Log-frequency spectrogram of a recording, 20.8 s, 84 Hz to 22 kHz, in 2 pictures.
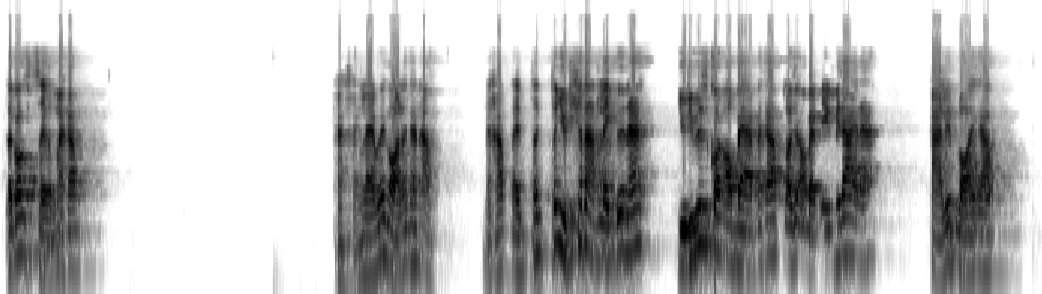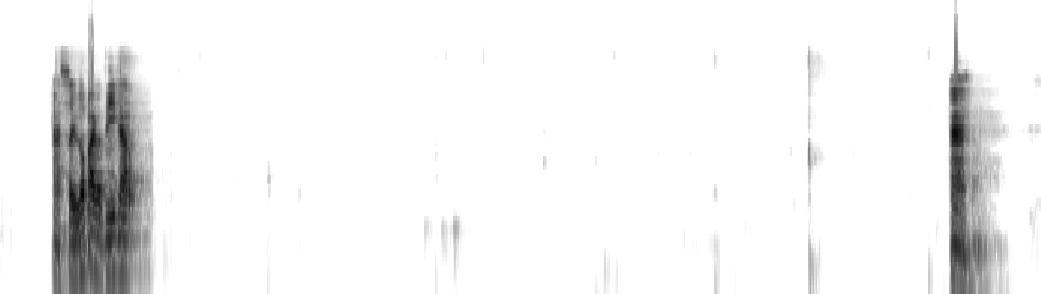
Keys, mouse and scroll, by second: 0.6-1.0 scroll up 1, 1.0 m, 2.3 click, 3.5 shift+middle click, 4.0-4.8 shift+scroll up 4, 4.3 shift+middle click, 5.8 shift+scroll up 2, 6.8 shift+click, 7.2-7.5 scroll down 2, 7.6-8.4 scroll up 2, 7.8 space, 8.7 middle click, 8.8-9.3 scroll up 1, 9.3 scroll down 1, 9.6 click, 10.1 middle click, 11.0-11.7 scroll up 1, 11.4 middle click, 12.2-12.9 scroll up 1, 13.2 click, 13.5-13.8 scroll up 1, 14.2 shift+click, 14.4-15.3 shift+scroll down 5, 14.7 middle click, 15.5 middle click, 15.8 scroll down 2, 16.3 m, 17.0 click, 17.4 ctrl+middle click, 19.2 shift+click, 19.6-20.0 scroll down 2, 19.8 middle click, 20.4-20.8 scroll down 3, 20.7 space.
